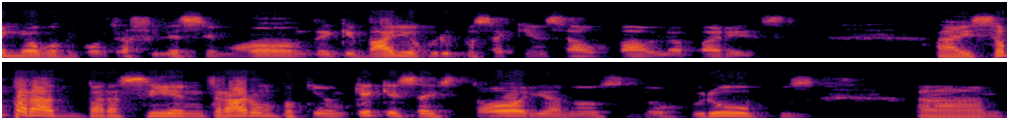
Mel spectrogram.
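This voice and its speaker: A man from Argentina with an Argentine Spanish accent, speaking as a guest artist in a relaxed, digressive way with many hesitations. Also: on the high side, muffled recording. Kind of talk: online panel talk.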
